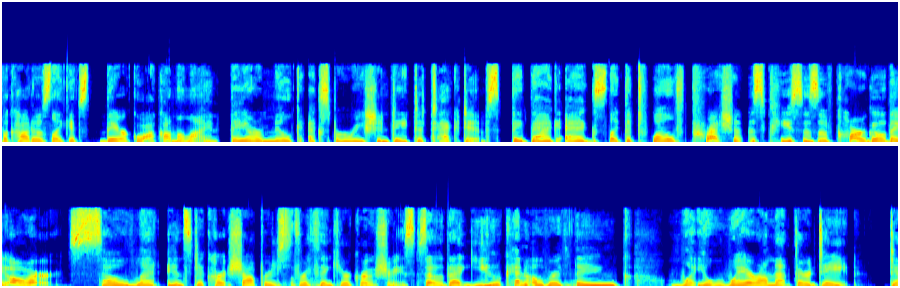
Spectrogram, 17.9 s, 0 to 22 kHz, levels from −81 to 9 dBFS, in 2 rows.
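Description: At 7.35 s the incoming packets were likely held up in transit, so the jitter buffer ran dry and the call audio froze until 7.49 s. The receiver kept the last sound going as a fading buzz or hiss for about 110 ms, ending in roughly 20 ms of silence. When the packets arrived, playback picked up exactly where it had stopped. Nothing was lost, but a gap was inserted and everything after it now plays about 110 ms later.

At 11.67 s a single packet missed its playout time, causing a short stall. With nothing to play, the receiver stretched the preceding sound for about 40 ms until the packet arrived at 11.74 s, then continued from the same point. No audio is missing. The sound is held slightly too long, with a slight buzz or dip where the stretch was made.

Just after that, from 11.79 to 11.88 s, a burst of packet loss follows. Packets failed to arrive in time to be played, so the receiver covered the hole with about 60 ms of the last sound, fading it down as the gap went on. 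Playback then resumed further along, skipping about 80 ms of the original audio. The result is a brief held buzz or fading hiss with a small jump forward, and the delay falls back by about 20 ms.

Throughout the clip, the call codec's bandwidth stops at about 12 kHz.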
